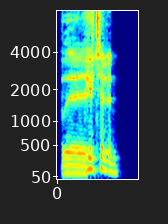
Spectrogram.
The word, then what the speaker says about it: Buterin: Buterin. – Who is the co-founder of Ethereum. – Yeah. – Which is quite amazing that it's going that mainstream. – Yeah. So Vitalik Buterin is one of the co-founders.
